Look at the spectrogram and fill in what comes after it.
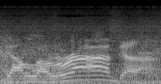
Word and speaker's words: Galarraga: I love that first baseman, Andres Galarraga. You're supposed to roll your R's.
